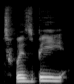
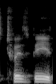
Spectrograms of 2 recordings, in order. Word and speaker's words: TWSBI: So they're called Twisby Echo. So it's Twisby, it's spelled weird, T-W-S-B-I, and then Echo, E-C-O.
